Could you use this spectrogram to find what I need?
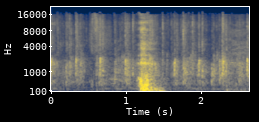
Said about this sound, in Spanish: La verdad. Dale un aplauso al Señor.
